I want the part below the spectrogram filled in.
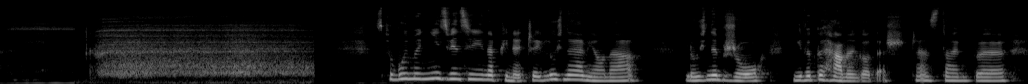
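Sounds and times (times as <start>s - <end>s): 
slow exhale during a breathing exercise: 0.0s - 3.7s
speech: 3.8s - 10.2s.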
